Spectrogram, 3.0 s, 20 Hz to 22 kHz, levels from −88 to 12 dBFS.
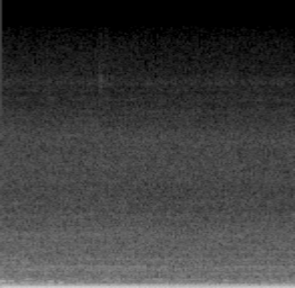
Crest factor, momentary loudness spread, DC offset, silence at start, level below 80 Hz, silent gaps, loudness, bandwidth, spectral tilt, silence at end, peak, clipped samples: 10 dB; 3 LU; under 0.1%; 0 s; -32 dBFS; none; -15 LUFS; 12.5 kHz; -7.5 dB/octave; 0 s; -4 dBFS; under 0.1%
